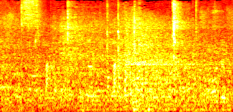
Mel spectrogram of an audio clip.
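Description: Scattered sharp clicks and knocks of foosball play, the ball striking rods and the table, over a murmur of voices in a large hall.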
